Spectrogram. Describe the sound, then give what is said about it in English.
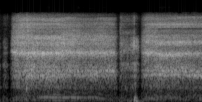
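Loud, airy breathing right up against the microphone, a long rushing breath that briefly breaks and then resumes, with no talking. “I don't know what noise that is. I don't know if it's me or that's you breathing”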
